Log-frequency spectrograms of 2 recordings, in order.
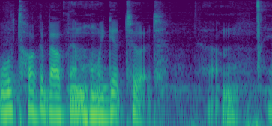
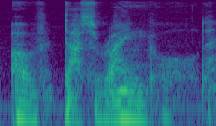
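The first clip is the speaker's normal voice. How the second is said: whisper; 4 semitones lower, 7 dB quieter, much slower than usual. Real, not acted. Unvoiced ending.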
